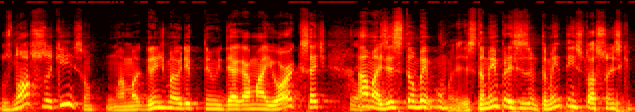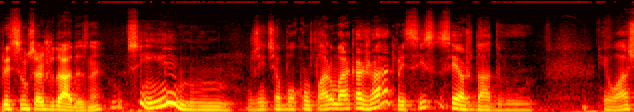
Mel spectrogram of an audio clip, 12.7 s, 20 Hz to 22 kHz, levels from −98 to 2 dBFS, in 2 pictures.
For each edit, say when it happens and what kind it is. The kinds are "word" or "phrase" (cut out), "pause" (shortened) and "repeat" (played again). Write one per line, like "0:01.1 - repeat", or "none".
0:10.3 - word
